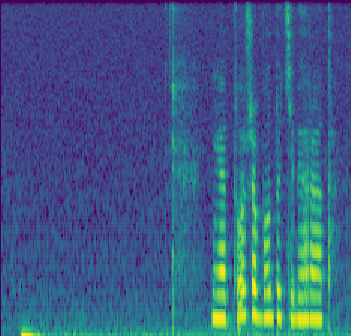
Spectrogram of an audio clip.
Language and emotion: Russian, neutral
